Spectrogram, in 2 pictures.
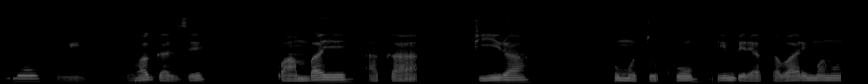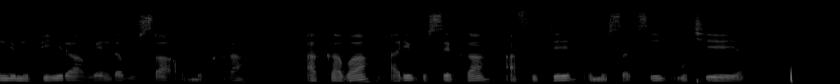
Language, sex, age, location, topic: Kinyarwanda, male, 25-35, Kigali, health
